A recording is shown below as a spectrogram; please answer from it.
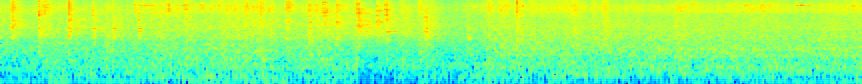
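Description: Roller coaster train running along its steel track, wheels rumbling and clattering, with repeated short clacks in the first few seconds over a steady fairground din.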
